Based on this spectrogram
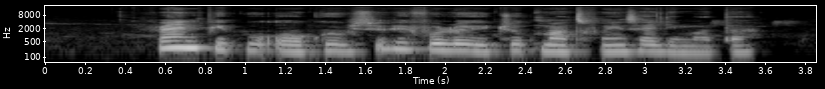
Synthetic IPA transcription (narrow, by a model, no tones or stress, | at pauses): fɹɛ̃ndpipoʔɔɡɾupswipifolojutukmatfɔĩns̬ajdimata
